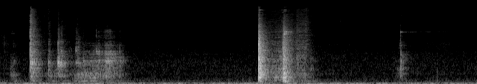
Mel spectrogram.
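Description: Steel press plate and a large steel socket being handled on a shop press over a guide wheel: a clatter of metal knocks in the first second, then two sharp metal clanks close together just past halfway, and a light click with a short ring near the end.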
